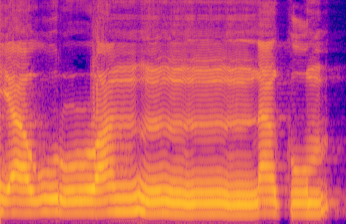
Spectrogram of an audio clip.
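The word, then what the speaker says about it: يغرنكم: Wala yawurrannakum. Nun bertasydid disebut bacaan gunnah musyaddadah. Cara bacanya harus dengung sama dengan yang tadi.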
